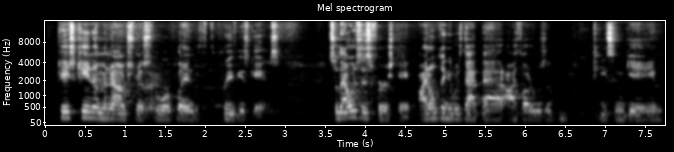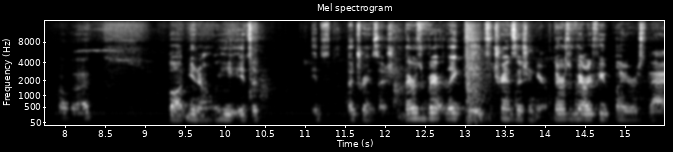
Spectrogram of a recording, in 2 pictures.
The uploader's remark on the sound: We have a lot to talk about but we still have yet to find a quiet location so please excuse the noise in the background.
